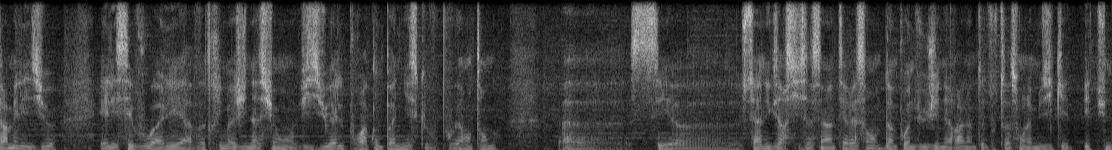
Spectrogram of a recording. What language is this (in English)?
French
